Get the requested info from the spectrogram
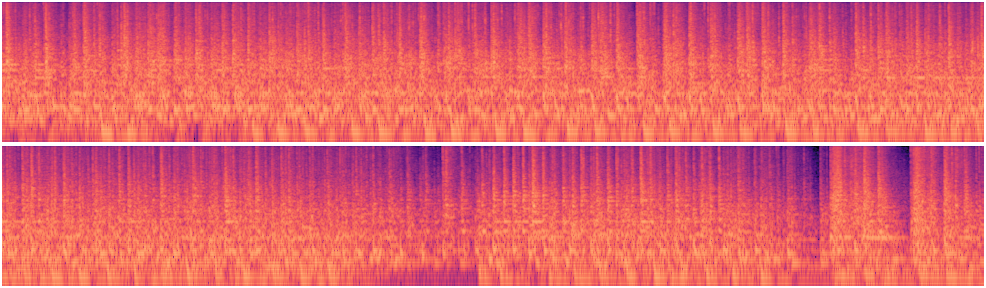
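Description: An ensemble of Tamil parai frame drums beaten with sticks, together with a large barrel drum, playing a fast, dense, continuous rhythm. The beat thins briefly about ten seconds in and breaks off for a moment near the end.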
